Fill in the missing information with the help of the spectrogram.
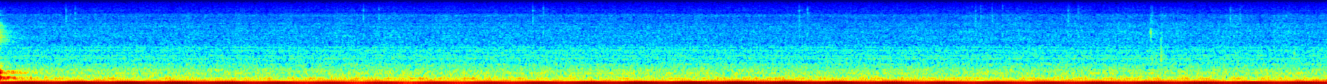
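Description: A steady low hum with an even hiss over it, the constant background noise of the recording. There is a faint click about eleven and a half seconds in.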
